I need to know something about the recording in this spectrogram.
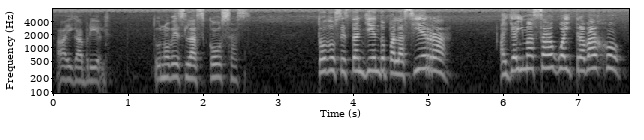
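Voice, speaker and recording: An actress playing a young pregnant farm wife who speaks in a worried, insistent tone. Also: female voice, high voice, a little slow, long pauses. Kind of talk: radio drama acting.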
